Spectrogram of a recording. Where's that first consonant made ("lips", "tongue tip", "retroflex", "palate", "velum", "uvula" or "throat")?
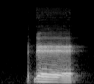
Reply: tongue tip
